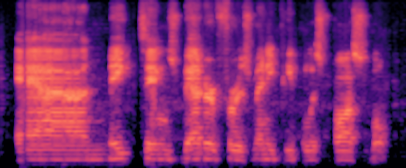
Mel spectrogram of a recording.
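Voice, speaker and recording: This man speaks with a Canadian accent. His tone is bright and sharp. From Vancouver Island, British Columbia, Canada. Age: 60s. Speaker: election candidate. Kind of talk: candidate opening statement. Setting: virtual online forum. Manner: hesitant, many fillers.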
